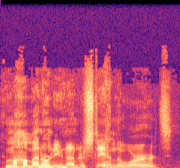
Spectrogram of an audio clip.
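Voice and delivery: a hint of a crying kid; upset grandson. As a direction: imitate a frustrated seven-year-old complaining to mom. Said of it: "He's crying".

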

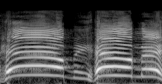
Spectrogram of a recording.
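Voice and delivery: high, full-voiced holler, drawn out; hollering for help. Man hanging from a cliff branch, hollering for help. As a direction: cry out as loud as you can for rescue. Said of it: "he's hollering out".

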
